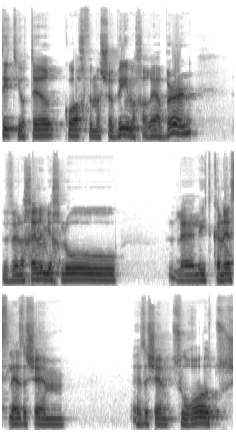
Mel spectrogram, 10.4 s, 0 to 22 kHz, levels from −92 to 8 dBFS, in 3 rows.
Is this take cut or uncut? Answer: uncut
